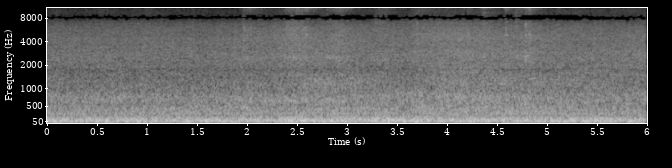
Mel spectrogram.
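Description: Empty autorack freight cars rolling past on the rails, a steady low rumble of wheels and rattling cars.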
